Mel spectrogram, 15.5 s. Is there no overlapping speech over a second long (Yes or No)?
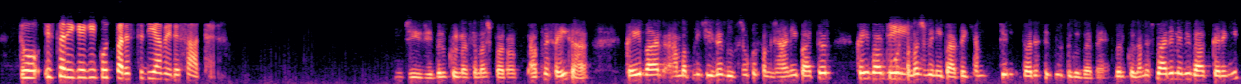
Yes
